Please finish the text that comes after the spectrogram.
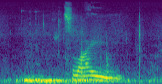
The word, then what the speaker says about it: zwei: So anywhere you see this A on the E and I, yeah, it is always I, like I, yeah.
